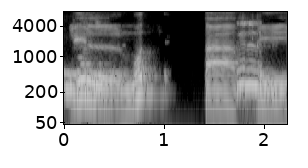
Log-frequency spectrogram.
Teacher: Lil muttaqin taknya dibaca double ada tasdidnya.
